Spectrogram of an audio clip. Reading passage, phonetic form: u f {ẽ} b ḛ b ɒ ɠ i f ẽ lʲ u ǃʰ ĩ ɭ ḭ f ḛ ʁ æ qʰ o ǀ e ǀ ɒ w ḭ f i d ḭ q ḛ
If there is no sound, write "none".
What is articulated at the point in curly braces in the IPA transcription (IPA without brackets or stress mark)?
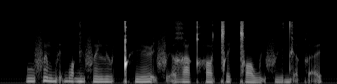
ẽ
